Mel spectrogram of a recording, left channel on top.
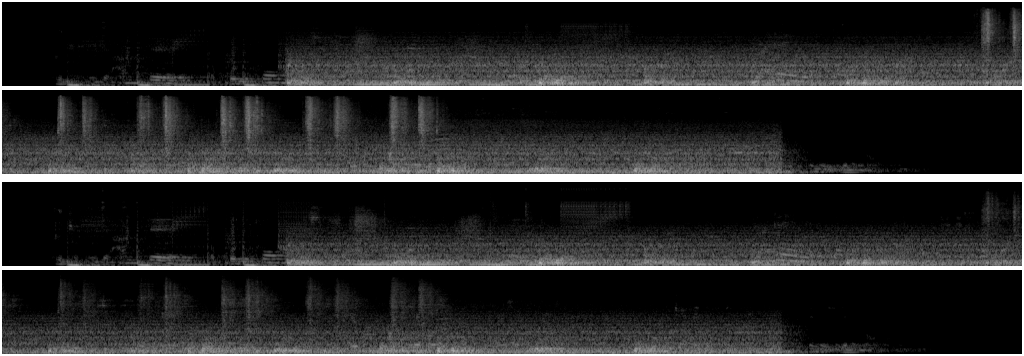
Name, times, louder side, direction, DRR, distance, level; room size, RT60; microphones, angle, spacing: voice 1, 0.5-1.8 2.3-4.3 4.8-6.2 7.5-7.6 9.2-10.0 11.1-12.6 13.0-15.9 16.7-19.3, right 1 dB, 70° right, 7 dB, 4.7 m, -50 dB
sound 1, 0.6-6.3, right 1 dB, 25° right, 2.4 m, -48 dB
sound 2, 2.8-18.0, left 1 dB, 35° left, 2.1 m, -35 dB
voice 2, 7.4-9.2 9.6-10.2 11.3-11.5 13.8-14.3 17.9-18.0, equal, ahead, 4 dB, 2.3 m, -46 dB
sound 3, 9.6-14.8, left 11 dB, 60° left, 2.4 m, -39 dB
29.0 x 18.0 x 8.6 m, 0.83 s
head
